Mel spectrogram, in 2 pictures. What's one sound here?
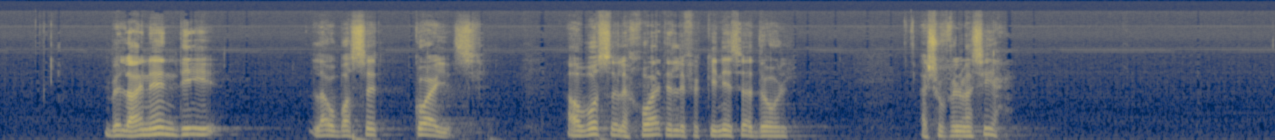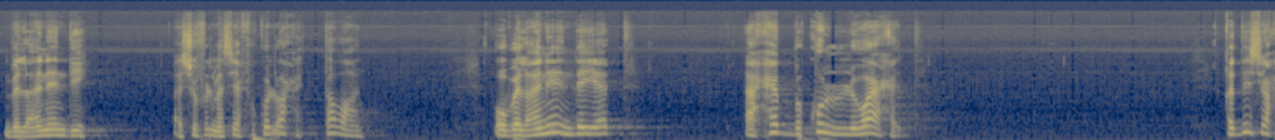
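An elderly man speaks calmly into a microphone in short bursts, with pauses between phrases.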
